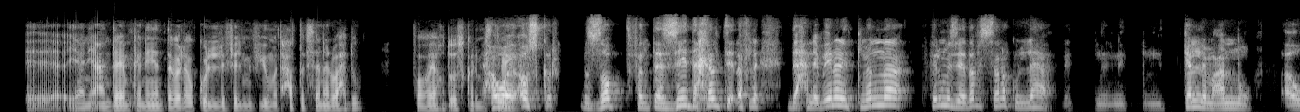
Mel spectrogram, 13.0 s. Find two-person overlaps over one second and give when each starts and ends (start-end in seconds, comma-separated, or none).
none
